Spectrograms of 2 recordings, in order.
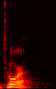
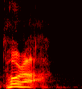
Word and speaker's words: Torah: Everybody say Torah. Say it like a good Jewish boy or girl. Torah. Well done.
